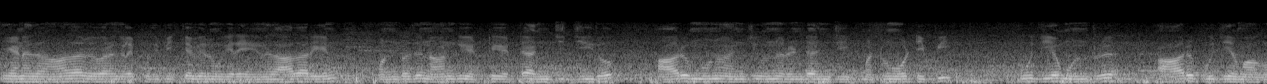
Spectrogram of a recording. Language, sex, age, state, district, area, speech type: Tamil, male, 18-30, Tamil Nadu, Perambalur, urban, read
